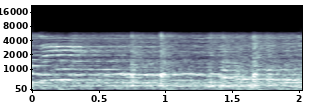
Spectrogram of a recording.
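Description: Live band music: a guitar played over a drum kit, continuous and steady in level.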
